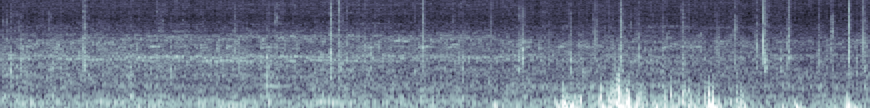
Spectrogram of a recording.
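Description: Pink Barbie Cadillac Escalade ride-on toy car driving, its small electric motor whining steadily as the plastic wheels roll on asphalt, with scattered light clicks. From about four seconds in, loud irregular low rumbles come over it.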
